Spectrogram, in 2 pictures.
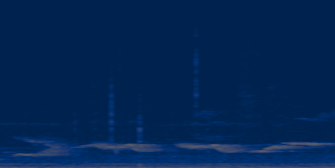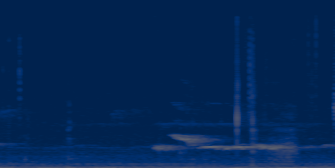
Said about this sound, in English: You hear this bird out here, this jungle bird? It's so happy that you've all come to this point in your perfect pitch ear training.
